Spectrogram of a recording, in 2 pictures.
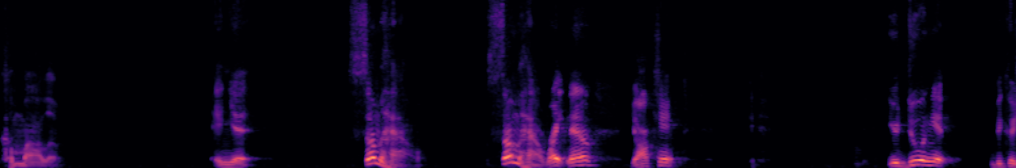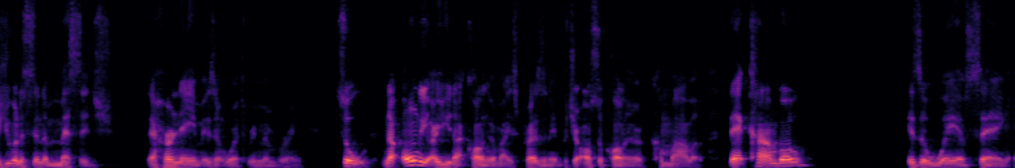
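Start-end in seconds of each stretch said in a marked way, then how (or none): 0.1-0.6 Kamala with the middle stressed, kuh-MAH-la; imitated mispronunciation of Kamala. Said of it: "intentional in your mispronunciation". 16.7-17.2 Kamala said as kuh-MAH-la; imitated mispronunciation of Kamala. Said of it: "intentional in your mispronunciation".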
